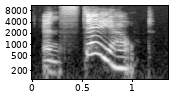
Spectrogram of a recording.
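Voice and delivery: high, slow, squeaky mouse voice; a tiny mouse laying down the law. A narrator's reading. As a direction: mouse ordering the statues away. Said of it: "he said".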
